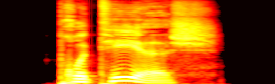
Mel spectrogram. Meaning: protean, Protean
- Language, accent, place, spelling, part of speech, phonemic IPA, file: German, Germany, Berlin, proteisch, adjective, /ˌpʁoˈteːɪʃ/, De-proteisch.ogg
